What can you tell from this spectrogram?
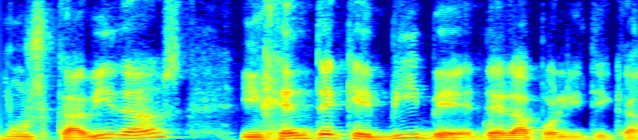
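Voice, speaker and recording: A man speaks with very wide swings in pitch and a dark, mellow tone against a quiet background. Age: 60s. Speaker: political debate panelist. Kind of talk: panel debate. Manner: hesitant, many fillers.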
